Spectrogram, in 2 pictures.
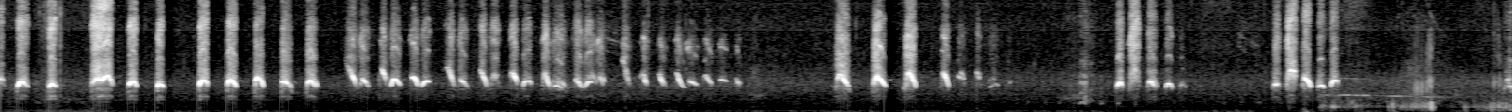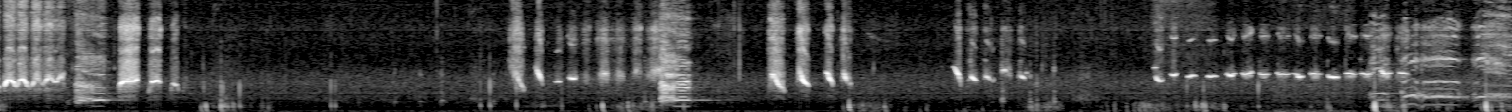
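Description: Birds calling in a yard: runs of quick, high chirps, about four a second, with a hen clucking now and then.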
